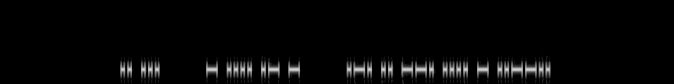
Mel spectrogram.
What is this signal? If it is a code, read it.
Morse code, heard as a keyed tone, about 34 wpm, 700 Hz. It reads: IS THAT RIGHT?
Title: 2x Word-Spacing - Sentences from Top 200 Words - 35wpm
